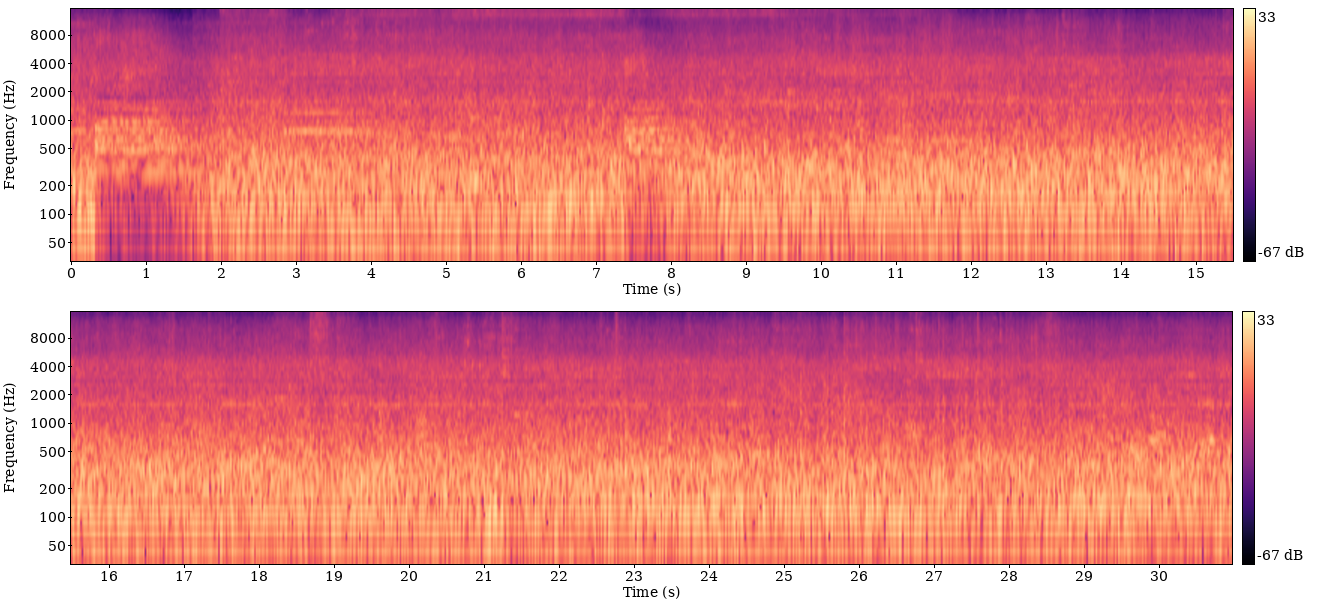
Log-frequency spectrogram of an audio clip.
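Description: Coal hopper cars of a freight train rolling past at speed, a loud steady rumble with the wheels clattering over the rail joints. A train horn sounds through the first two seconds and again briefly about eight seconds in.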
